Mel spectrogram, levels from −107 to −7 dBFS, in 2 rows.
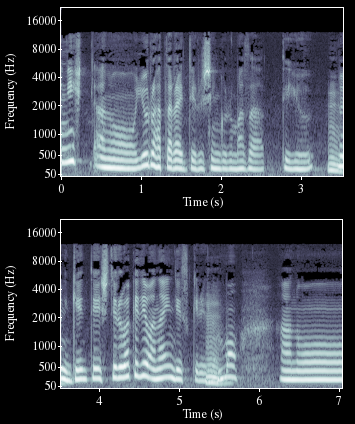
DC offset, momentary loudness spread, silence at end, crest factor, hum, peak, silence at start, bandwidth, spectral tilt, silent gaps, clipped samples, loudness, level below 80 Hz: under 0.1%; 9 LU; 0 s; 12 dB; none; -4 dBFS; 0 s; 12.5 kHz; -6 dB/octave; none; under 0.1%; -17 LUFS; -54 dBFS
